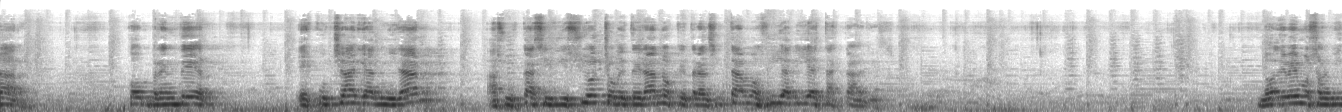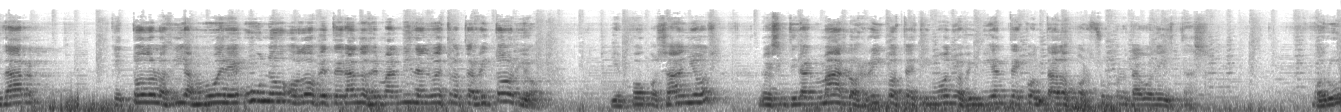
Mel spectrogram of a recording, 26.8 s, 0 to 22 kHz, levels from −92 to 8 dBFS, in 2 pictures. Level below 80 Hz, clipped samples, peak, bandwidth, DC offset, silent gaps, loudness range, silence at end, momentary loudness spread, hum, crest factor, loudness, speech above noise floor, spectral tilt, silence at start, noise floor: -36 dBFS; under 0.1%; -4 dBFS; 14.5 kHz; under 0.1%; none; 7 LU; 0 s; 21 LU; none; 16 dB; -20 LUFS; 25 dB; -5.5 dB/octave; 0 s; -43 dBFS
